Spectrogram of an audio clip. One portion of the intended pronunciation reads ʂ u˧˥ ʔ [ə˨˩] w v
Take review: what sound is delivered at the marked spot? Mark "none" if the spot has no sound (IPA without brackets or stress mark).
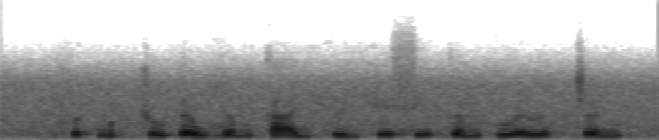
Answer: ə˧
